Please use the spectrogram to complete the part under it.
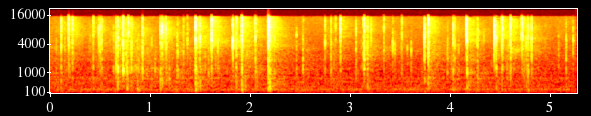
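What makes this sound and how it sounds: Clear plastic blister and bag packaging around small, light, hollow blue Nivea shampoo bottles is held in both hands and squeezed and crinkled with fingertips and long blue-painted nails. The sound is a quiet run of sharp, bright crackles and crinkles in uneven bursts. Each crackle snaps off almost instantly, with hardly any low end.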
